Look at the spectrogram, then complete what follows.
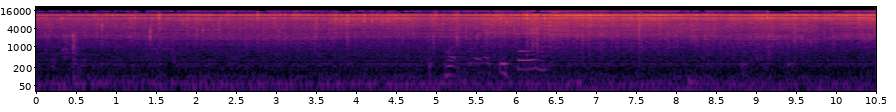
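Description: Chicken breasts sizzling as they sear in a hot pan, a steady frying hiss with scattered pops and crackles of spitting fat; the sizzle grows a little louder about six seconds in.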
